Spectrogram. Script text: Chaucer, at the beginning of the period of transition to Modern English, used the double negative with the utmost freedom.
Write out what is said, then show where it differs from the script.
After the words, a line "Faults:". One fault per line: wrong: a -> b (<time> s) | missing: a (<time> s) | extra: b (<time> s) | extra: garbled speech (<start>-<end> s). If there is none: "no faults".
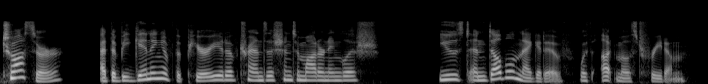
Chaucer, at the beginning of the period of transition to Modern English, used an double negative with utmost freedom.
Faults:
wrong: the -> an (4.7 s)
missing: the (5.9 s)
